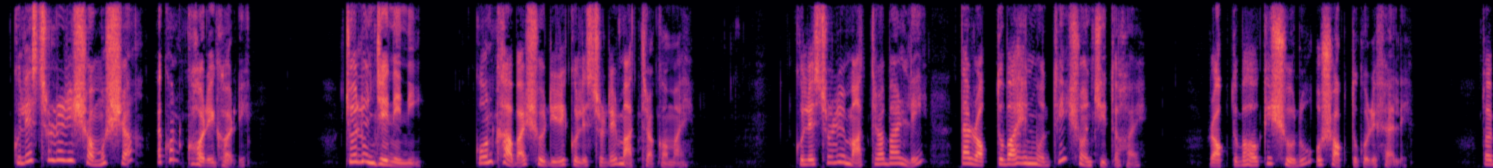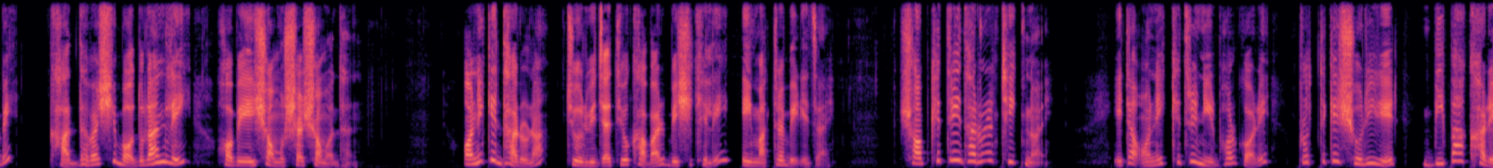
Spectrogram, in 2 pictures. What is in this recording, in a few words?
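Bengali, Bangladesh, female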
